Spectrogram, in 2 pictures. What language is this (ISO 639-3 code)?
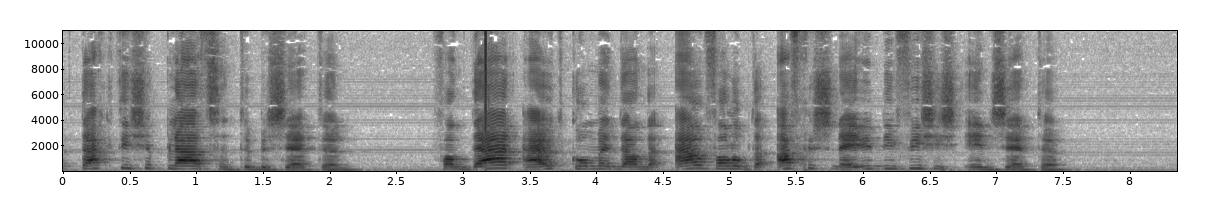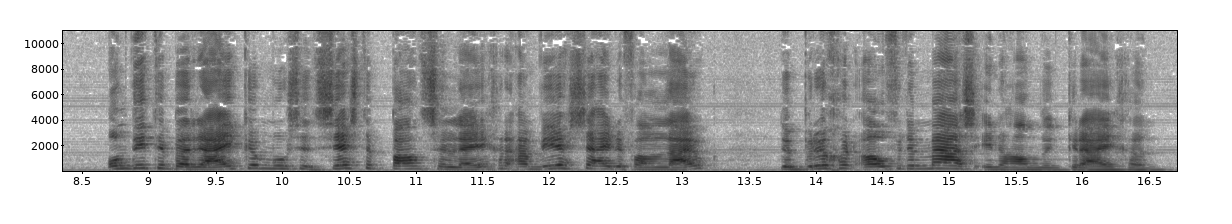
nld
